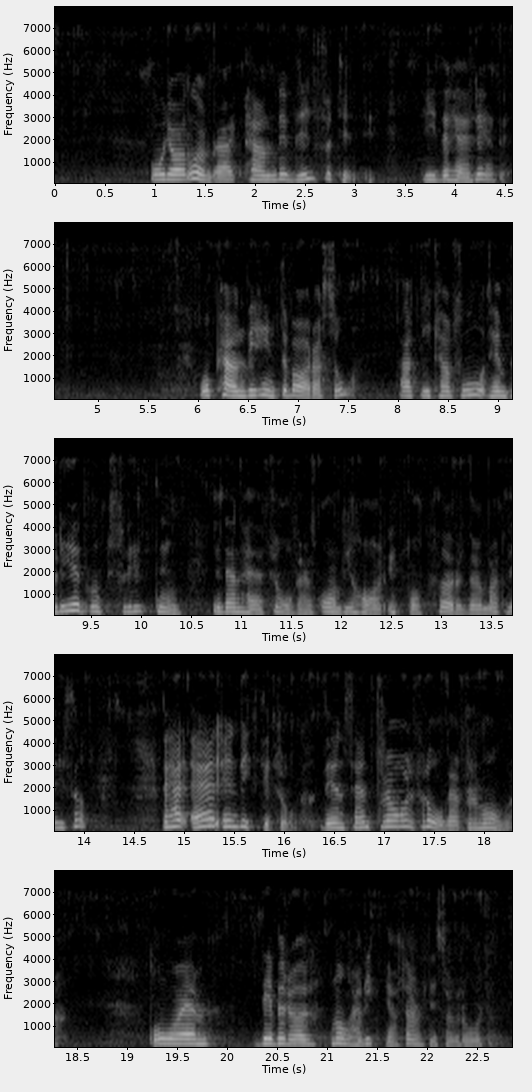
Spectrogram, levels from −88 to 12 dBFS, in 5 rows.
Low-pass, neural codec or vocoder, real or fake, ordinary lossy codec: 7.2 kHz; autoencoder, 22.05 kHz, a latent of 192 numbers a frame, VITS, trained on one speaker; fake; none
